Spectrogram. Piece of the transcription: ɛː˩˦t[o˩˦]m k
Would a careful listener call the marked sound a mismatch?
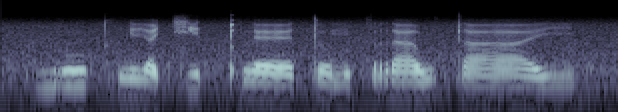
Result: no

